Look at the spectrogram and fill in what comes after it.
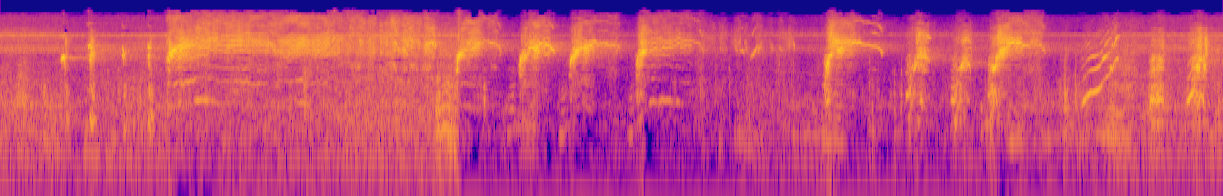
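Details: Baby monkey Lucie crying while angry with her mother Luna: a run of shrill, high-pitched squeals and chirping cries in quick uneven bursts, some rising and falling sharply, over a faint steady high hum.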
